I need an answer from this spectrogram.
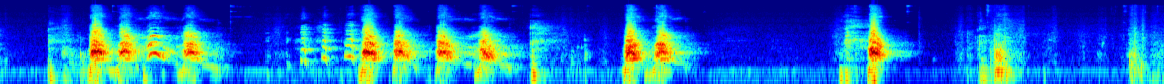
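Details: Welsh Terrier indoors attacking a felted robin Christmas ornament, giving bursts of loud, harsh barks in quick runs of three or four, separated by short pauses, with a few softer single barks near the end.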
